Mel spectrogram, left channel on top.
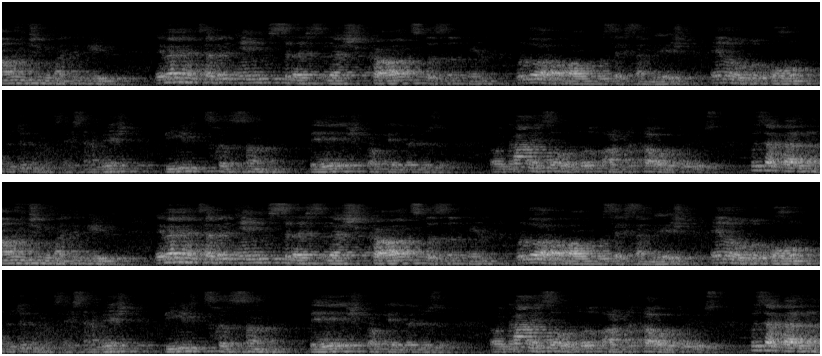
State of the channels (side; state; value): left; quieter; 3.4 dB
